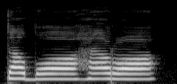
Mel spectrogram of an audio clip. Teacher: مد الف اپنے پیچھے والے حرف کا حکم لیتا ہے تفخیم میں اور ترقیق میں، لہذا ہمیں مد الف کو بھی بھاری آواز میں ادا کرنا ہے. آخری میں را پہ زبر ہے، یہاں را کا حکم ہے تفخیم، تو ہم حرف را کو موٹی آواز میں پڑھیں گے. کیونکہ اس کے بعد مد الف ہے تو ہمیں مد الف کو تفخیم سے ادا کرنا ہے.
